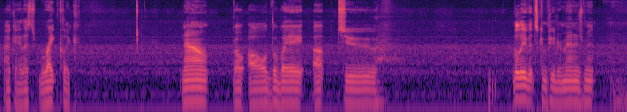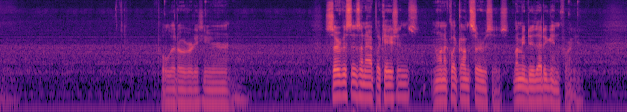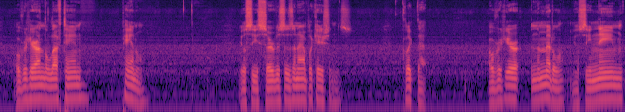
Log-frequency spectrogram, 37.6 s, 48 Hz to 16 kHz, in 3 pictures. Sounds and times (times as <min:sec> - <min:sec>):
Speech: 0:00.0 - 0:01.6, 0:03.6 - 0:07.7, 0:10.3 - 0:11.9, 0:15.7 - 0:17.4, 0:19.0 - 0:24.2, 0:25.4 - 0:26.9, 0:27.5 - 0:28.0, 0:29.9 - 0:32.2, 0:33.1 - 0:33.6, 0:34.8 - 0:37.5.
